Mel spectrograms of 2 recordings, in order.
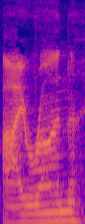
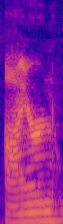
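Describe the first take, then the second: First: The r is said before the final vowel. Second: The r is said after the vowel, like eye-urn. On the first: The speaker calls it wrong. "iron is spelled I R O N, but it's not iron" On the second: The speaker calls it right. "which would be like I U R N"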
